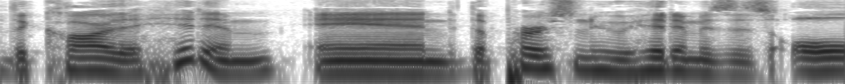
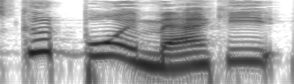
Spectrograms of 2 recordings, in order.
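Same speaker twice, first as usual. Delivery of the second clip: lightly voiced daughter, higher pitch; a hint of a child praising the pet, pitched up; 9 semitones higher, slower than usual. Daughter praising the family dog, lightly imitated child. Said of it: "the daughter goes".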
